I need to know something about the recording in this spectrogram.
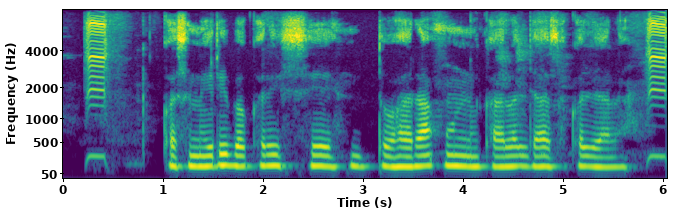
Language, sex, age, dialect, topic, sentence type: Bhojpuri, female, 18-24, Western, agriculture, statement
